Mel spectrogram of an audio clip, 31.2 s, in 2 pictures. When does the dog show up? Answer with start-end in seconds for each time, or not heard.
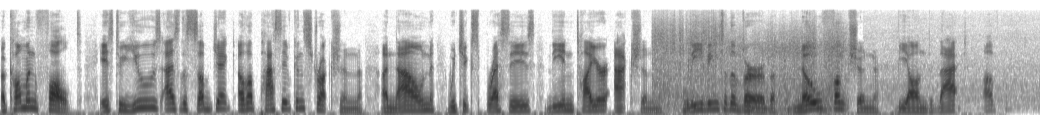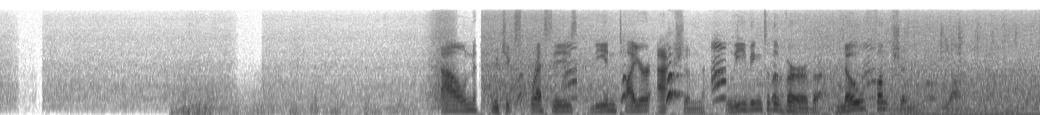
23.4-24.3, 24.9-26.5, 27.1-30.9.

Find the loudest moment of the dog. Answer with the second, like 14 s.
26 s.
